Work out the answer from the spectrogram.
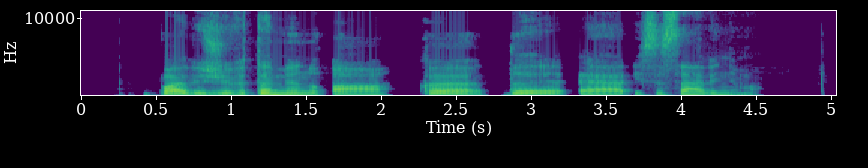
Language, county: Lithuanian, Klaipėda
